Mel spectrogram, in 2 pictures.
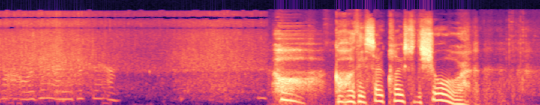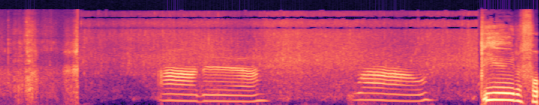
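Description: Small waves lap gently against pebbles.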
